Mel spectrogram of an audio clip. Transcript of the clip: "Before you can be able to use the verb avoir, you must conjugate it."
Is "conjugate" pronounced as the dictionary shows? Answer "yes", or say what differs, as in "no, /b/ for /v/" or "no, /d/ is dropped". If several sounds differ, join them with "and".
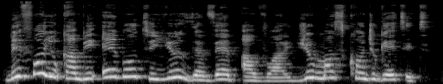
yes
